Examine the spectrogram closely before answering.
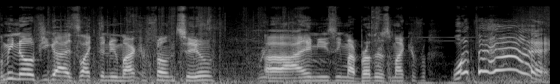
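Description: An animated man speaks at a fairly quick pace, the sound dry with no echo but with noticeable background noise. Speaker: gaming YouTuber; gamer. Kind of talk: live gameplay commentary. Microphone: studio mic.

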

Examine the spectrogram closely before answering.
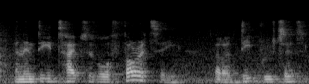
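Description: Fairly quick male speech against light background noise. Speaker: presenter. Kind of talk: lecture. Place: classroom.

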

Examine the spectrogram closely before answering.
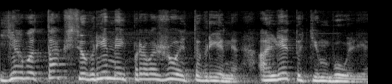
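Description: Her pitch leaps up and down very widely. The woman keeps a moderate pace. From Ukraine. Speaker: poet. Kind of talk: casual interview answer. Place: hall. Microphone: phone near.

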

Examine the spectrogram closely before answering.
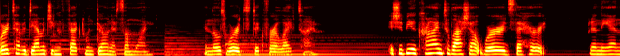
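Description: Music plays behind a woman whose speech moves at a moderate pace. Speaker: spoken word poet. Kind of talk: spoken word poetry performance.

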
